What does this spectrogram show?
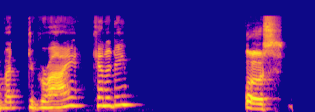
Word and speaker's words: deGriu: and I hope I don't say this middle part wrong, but deGriu Kennedy? Close. How do you tell me how you say it? deGriu.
